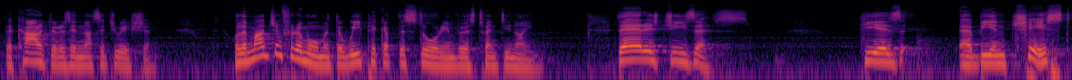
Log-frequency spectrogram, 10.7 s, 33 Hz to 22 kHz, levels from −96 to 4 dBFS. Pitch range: 115-160 Hz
